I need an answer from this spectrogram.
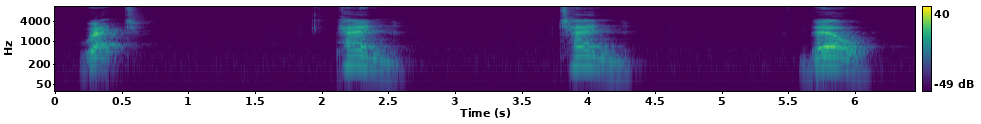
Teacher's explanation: E is a single and short vowel sound. The mouth is mid-open. The tongue position is in front side of the mouth. The example words are wet, pen, 10, bell.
